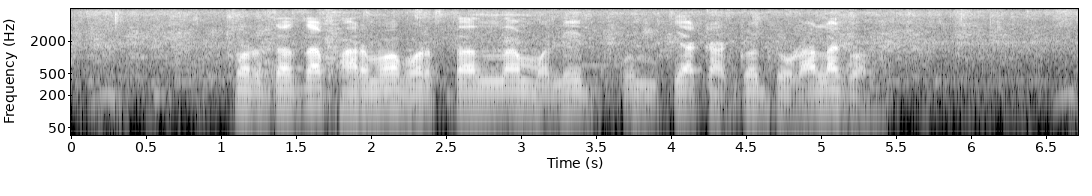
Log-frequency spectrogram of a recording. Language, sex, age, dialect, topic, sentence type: Marathi, male, 31-35, Varhadi, banking, question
